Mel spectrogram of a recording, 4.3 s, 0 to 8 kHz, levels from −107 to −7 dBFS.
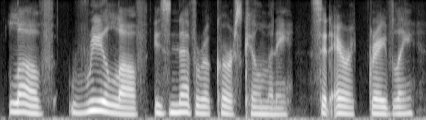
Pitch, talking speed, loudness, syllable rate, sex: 185 Hz, 125 wpm, -19 LUFS, 5.0 syllables/s, female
